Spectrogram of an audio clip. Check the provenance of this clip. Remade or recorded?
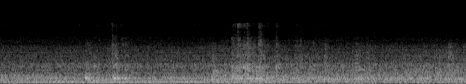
recorded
